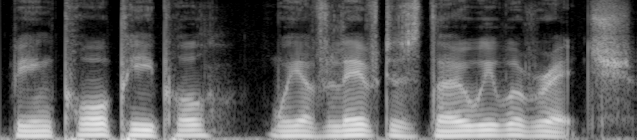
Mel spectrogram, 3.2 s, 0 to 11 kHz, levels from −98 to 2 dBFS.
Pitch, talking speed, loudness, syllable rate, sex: 115 Hz, 205 wpm, -16 LUFS, 4.8 syllables/s, male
